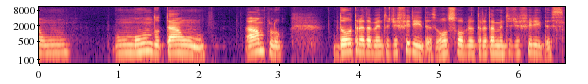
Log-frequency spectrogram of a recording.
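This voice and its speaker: Bright and sharp in tone, a woman with a Bolivian accent speaks very slowly at a medium pitch with fairly even intonation, in a very clean recording with a silent background. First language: Spanish (speaking Portuguese). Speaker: physician, finance director. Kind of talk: podcast interview.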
